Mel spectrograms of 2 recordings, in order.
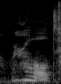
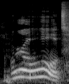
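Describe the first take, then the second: First: Whispered, much softer echo; hushed aside. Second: High, loud exclamation; mock outcry. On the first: Podcast guest echoing their own joke about age, whispered. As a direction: whisper it to yourself. Repeats the joke under breath. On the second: Podcast guest reacting to pre-seatbelt memories, high loud outcry. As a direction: call it out in comic dismay. Joking realization about their age. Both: Real, not acted.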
